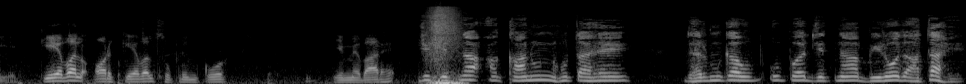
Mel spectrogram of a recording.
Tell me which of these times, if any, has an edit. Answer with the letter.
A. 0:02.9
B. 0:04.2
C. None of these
B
